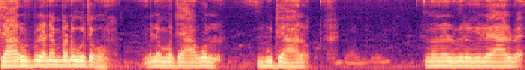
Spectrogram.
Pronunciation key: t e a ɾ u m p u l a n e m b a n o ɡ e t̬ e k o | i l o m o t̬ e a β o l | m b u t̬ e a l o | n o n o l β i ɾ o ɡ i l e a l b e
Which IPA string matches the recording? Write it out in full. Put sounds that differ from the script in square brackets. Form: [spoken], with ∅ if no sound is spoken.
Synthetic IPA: t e a ɾ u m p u l a n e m b a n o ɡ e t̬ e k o | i l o m o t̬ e a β o l | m b u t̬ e a l o | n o n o l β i ɾ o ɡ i l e a l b e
